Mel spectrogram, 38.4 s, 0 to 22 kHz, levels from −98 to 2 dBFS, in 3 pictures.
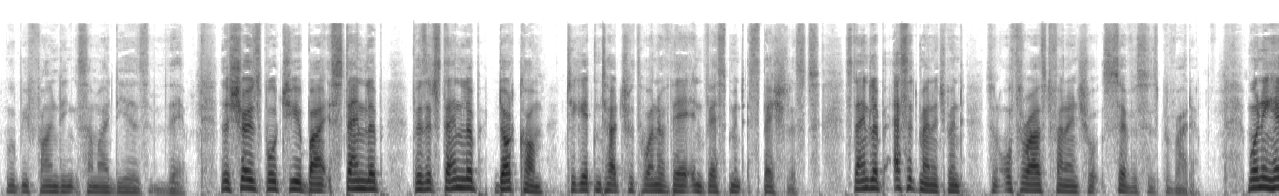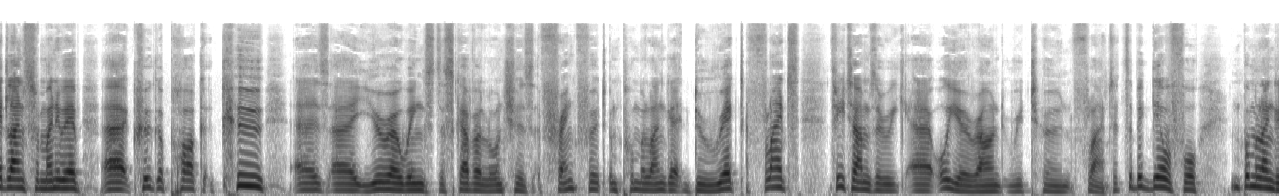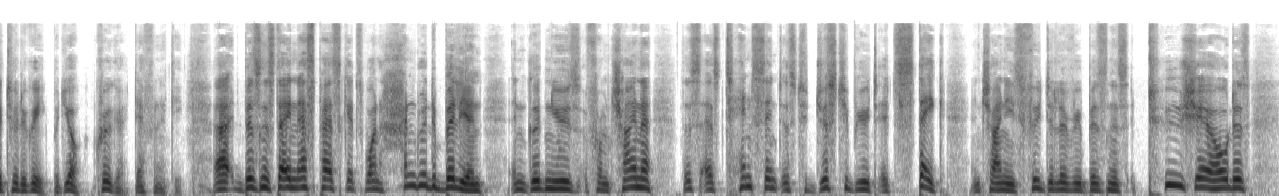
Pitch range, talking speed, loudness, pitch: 120-165 Hz, 160 wpm, -20 LUFS, 135 Hz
